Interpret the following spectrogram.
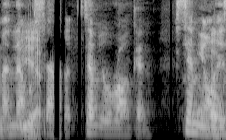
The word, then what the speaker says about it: Samuel: Samuel is how you say it properly.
